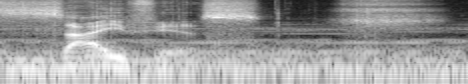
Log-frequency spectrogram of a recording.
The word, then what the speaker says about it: Xyfius: weird uh zus zus okay it's zus this is the way you pronounce it or at least according to internet zus zus heavy escort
